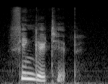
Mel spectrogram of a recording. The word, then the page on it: fingertip: /ˈfɪŋ.ɡəɹ.ˌtɪp/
